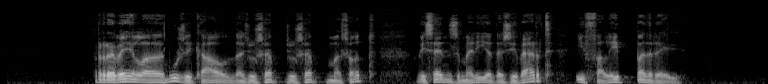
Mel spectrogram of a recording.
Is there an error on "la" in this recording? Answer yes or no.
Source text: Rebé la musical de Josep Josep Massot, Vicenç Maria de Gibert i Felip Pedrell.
no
